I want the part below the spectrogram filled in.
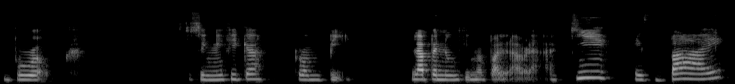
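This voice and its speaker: A woman's voice: on the high side, takes it slowly, vocal fry, fairly bright tone. A woman with a Mexican Spanish accent, teaching a basic English lesson and patiently spelling out pronunciation. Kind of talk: online class lesson.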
